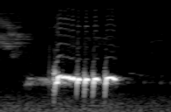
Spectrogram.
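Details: Local zebra dove singing during an audition: a single mellow phrase opening with a soft drawn note, then a cluster of quick, rolling stuttered coos ending in a longer fading note.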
